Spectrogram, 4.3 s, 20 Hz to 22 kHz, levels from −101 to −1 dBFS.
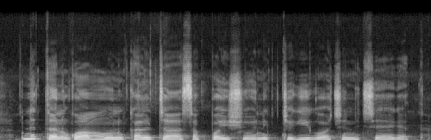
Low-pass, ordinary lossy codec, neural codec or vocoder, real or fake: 19.8 kHz; none; vocoder, 48 kHz, 128 mel bands, Vocos; fake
